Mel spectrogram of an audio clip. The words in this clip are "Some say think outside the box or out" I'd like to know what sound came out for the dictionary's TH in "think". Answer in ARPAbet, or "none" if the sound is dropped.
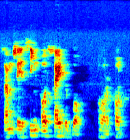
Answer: S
